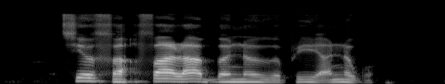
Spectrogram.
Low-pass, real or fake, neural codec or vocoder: 10.8 kHz; fake; codec, 24 kHz, 1.2 kbps, DualCodec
